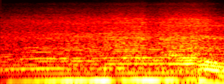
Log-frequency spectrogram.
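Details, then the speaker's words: Honda Grand motorcycle found completely out of oil, smoking badly: engine revs with a coarse, rattly drone that never smooths out; oil starvation damage, connecting rod confirmed affected, piston, rings and liner suspected. "Terus analisa saya, kalau dilihat dari suaranya tadi, itu hampir semua bagian terdampak dari habisnya oli. Stang piston itu sudah dipastikan kena."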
